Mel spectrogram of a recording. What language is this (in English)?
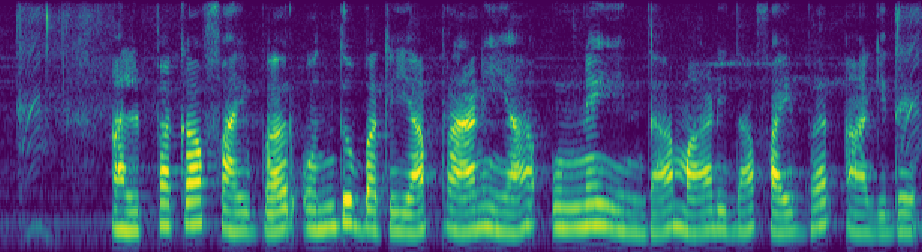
Kannada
